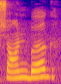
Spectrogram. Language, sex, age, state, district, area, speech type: Telugu, female, 18-30, Andhra Pradesh, Nandyal, urban, spontaneous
